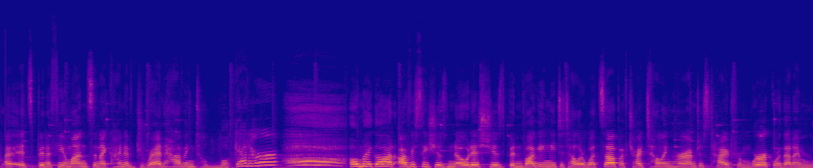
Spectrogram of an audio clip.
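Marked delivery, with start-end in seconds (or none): 3.5-4.3 high, sudden gasp; shocked gasp. Real, not acted. Reader reacting to the husband's dread, shocked. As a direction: gasp as if scandalized.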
